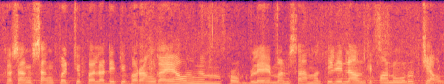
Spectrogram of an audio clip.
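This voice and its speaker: A man's voice: sits high, quick pace, vocal fry, over music. A man with a Filipino accent playing a chatty, teasing village official, the comic sidekick in a radio drama. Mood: bantering. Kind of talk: comedic radio drama acting.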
